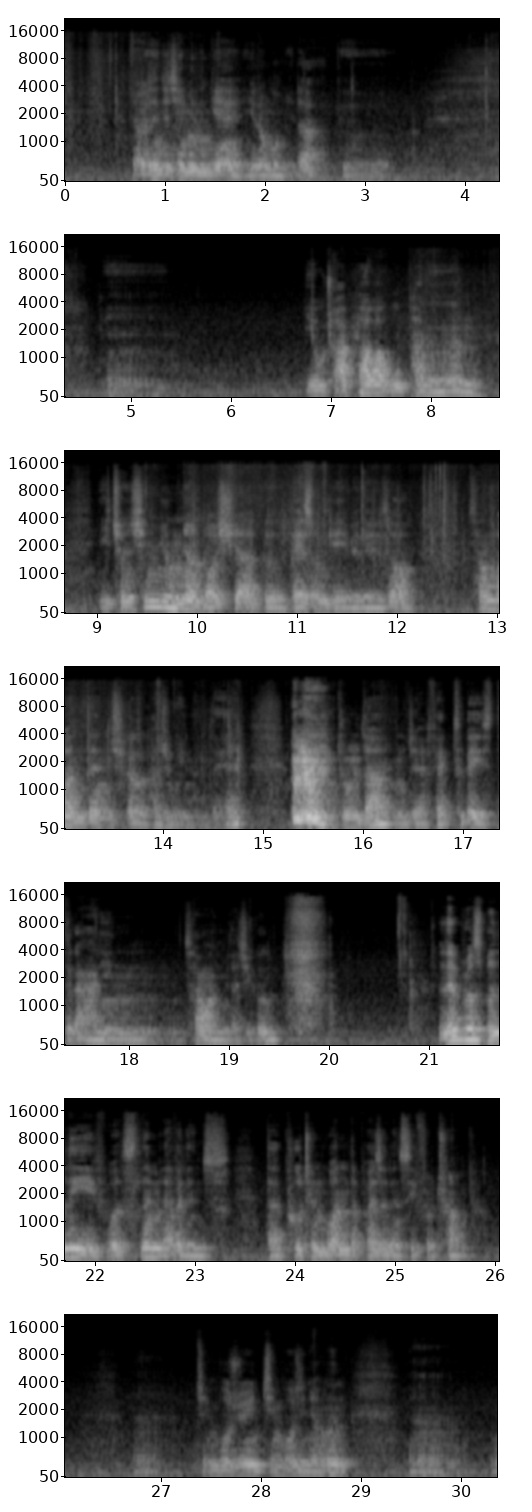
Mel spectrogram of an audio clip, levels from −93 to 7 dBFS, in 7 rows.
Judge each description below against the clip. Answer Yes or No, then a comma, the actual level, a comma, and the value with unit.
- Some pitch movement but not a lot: No, wide, 6.7 semitones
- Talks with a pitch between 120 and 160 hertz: No, very low, 85 Hz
